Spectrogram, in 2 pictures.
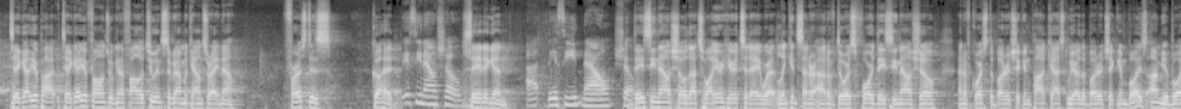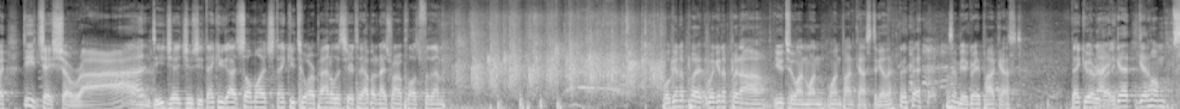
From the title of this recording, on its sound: Live At Lincoln Center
